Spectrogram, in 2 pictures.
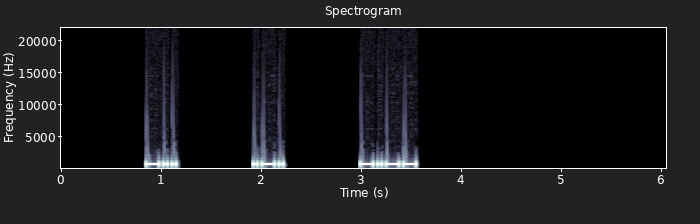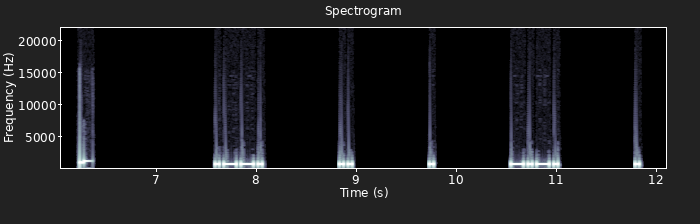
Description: Morse code, heard as a keyed tone, about 28 wpm, spaced as for 10 wpm, 700 Hz. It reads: DRY PIECE
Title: 6x Character Spacing - Top 500 Words - 28wpm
